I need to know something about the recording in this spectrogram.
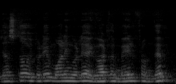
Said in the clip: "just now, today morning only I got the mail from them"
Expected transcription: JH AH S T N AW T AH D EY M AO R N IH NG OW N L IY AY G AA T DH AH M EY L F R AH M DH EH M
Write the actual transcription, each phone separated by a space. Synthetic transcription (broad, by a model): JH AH S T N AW T AH D EY M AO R N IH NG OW L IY AY G AA T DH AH M EY L F R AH M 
